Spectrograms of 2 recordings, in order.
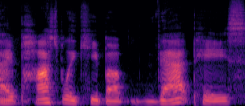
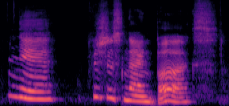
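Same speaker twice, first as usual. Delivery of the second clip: nonchalant shrug; 14 semitones higher than usual. Retold or imitated. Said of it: "all nonchalant".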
